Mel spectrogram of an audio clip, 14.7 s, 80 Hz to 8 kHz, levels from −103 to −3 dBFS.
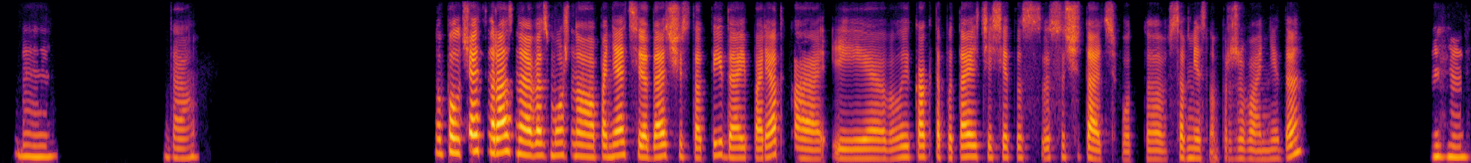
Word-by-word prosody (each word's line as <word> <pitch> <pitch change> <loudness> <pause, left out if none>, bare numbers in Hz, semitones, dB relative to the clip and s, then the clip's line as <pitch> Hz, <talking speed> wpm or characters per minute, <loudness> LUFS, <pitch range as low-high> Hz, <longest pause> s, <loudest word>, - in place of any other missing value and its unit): М. 200 -1 -7 1.1
Да. 180 +1 -10 2.4
Ну, 255 - -4
получается 285 +1 +5
разное, 260 -4 +7
возможно, 220 -3 +1
понятие, 210 -1 +3
да, 195 +2 +4
чистоты, 200 +1 -2
да, 180 -3 +1
и 180 - -3
порядка. 175 -3 -1
И 165 0 -4
вы 185 +4 -5
как-то 195 0 -1
пытаетесь 195 0 -1
это 185 0 -5
со 175 -1 +1
сочетать 185 -2 +1
вот 145 0 -12
в 155 -1 -7
совместном 175 -2 -5
проживании, 165 -1 -9
да? 210 - -1 1.3
Мгм, 195 -1 -5
195 Hz, 100 wpm, -22 LUFS, 170-210 Hz, 2.4 s, разное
